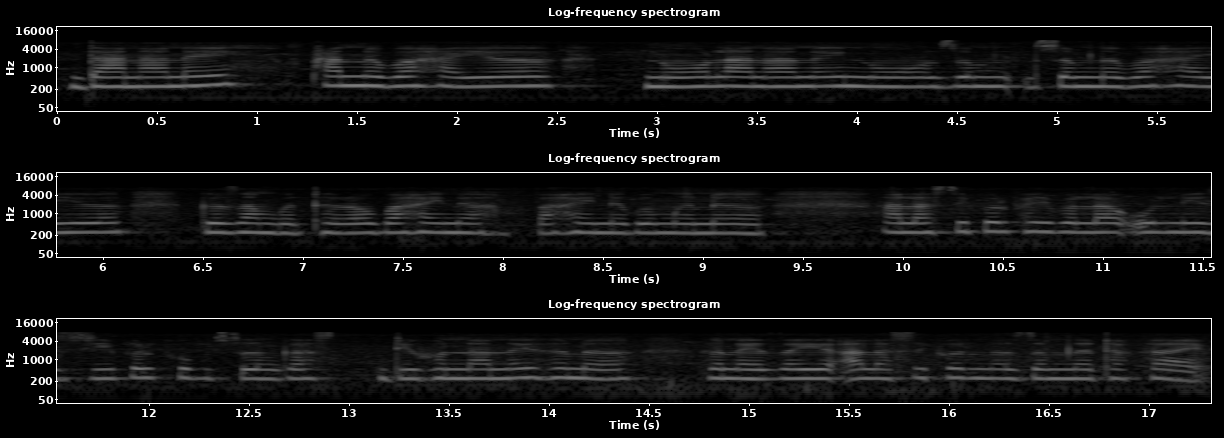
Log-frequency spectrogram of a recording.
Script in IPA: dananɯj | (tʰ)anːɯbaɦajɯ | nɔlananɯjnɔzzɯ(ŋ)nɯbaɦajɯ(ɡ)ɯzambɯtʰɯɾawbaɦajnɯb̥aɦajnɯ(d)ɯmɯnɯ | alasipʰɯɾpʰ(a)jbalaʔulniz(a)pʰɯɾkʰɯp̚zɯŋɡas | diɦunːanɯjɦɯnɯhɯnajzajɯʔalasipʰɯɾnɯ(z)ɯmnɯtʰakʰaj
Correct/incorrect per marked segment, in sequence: incorrect, incorrect, correct, incorrect, correct, incorrect, correct

